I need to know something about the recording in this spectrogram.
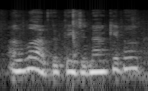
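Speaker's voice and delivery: ordinary delivery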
